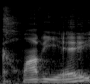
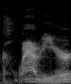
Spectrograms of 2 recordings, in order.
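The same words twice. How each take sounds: First: The word is pronounced the French way. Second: The word is pronounced as spelled, English-style. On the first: "if you take the French interpretation of it" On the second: "if you want to go the phonetics"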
